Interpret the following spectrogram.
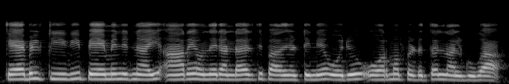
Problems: none marked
